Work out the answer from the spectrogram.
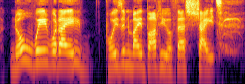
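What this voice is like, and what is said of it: Put-on Scottish accent. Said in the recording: “pardon my Scottish accent.”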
